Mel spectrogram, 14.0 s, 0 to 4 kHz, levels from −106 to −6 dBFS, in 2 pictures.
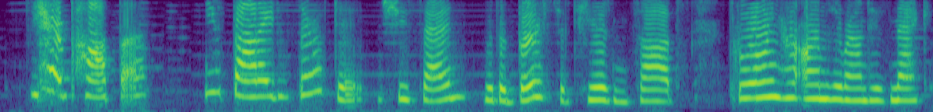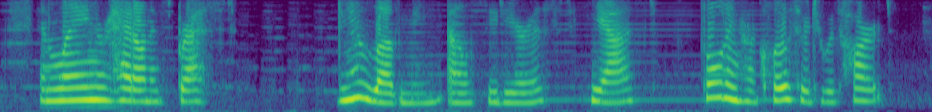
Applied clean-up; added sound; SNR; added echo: neural separator model SepFormer DNS4.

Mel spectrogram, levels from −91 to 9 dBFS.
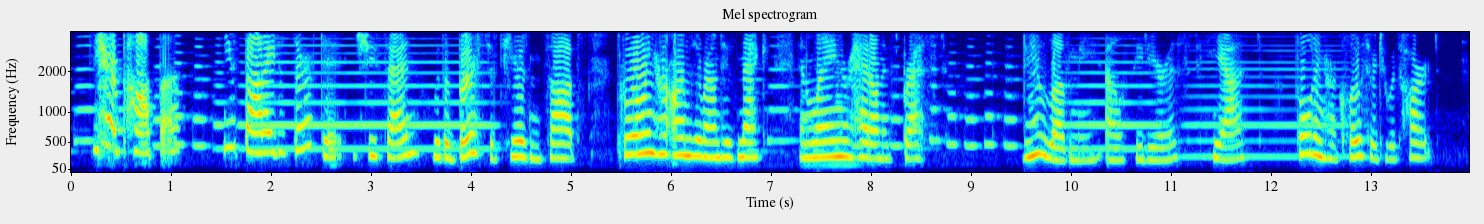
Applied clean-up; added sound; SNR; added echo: none; Brass instrument; 17 dB; none.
